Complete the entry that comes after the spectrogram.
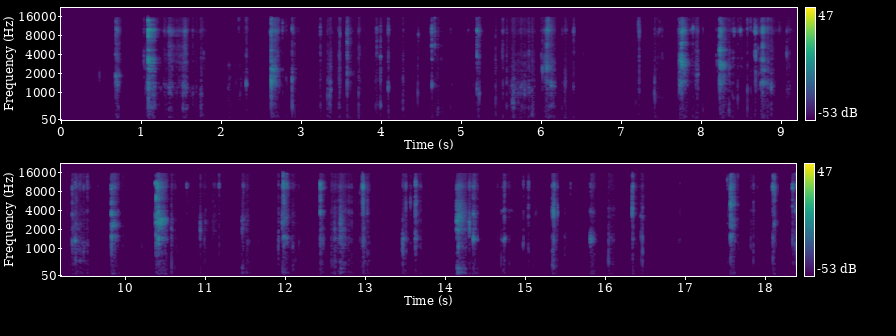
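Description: Close-miked chewing and eating sounds from two people eating chicken by hand: wet mouth smacks and crunches in short, irregular clicks.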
